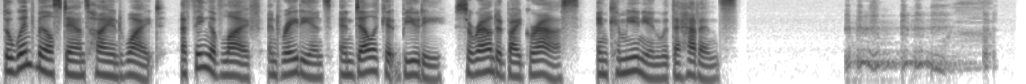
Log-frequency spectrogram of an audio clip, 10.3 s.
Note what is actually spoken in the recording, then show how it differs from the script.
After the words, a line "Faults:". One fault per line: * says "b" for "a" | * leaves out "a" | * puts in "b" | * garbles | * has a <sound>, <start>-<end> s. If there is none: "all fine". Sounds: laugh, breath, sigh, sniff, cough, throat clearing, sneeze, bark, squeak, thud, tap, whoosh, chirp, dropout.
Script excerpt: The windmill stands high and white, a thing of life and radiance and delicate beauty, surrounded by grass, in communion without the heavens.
The windmill stands high and white, a thing of life and radiance and delicate beauty, surrounded by grass, in communion with the heavens.
Faults:
* says "with" for "without"
* has a throat clearing, 8.4-10.0 s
